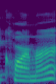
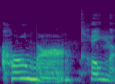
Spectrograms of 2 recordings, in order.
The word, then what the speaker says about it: Comer: say that name again for me please jody kormer am i saying it wrong yes what is it is it corner comer homer there's there's one r listen english is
